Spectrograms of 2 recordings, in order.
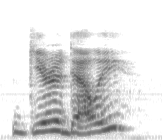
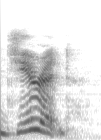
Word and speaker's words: Ghirardelli: Ghirardelli? Ghirardelli. I've always pronounced it Girard. Ghirardelli. I don't know why. I don't know why I thought the H was silent.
